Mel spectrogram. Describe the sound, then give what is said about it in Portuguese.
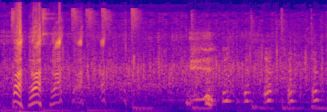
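A short burst of clapping mixed with lively laughter and voices, the claps forming a soft, steady patter beneath the louder laughing over a few seconds. “Palmas para ela.”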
